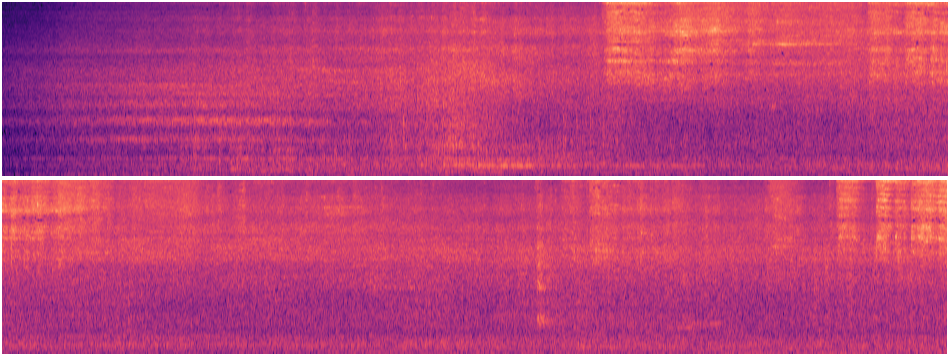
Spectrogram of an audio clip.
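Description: Freight train of tank and swap-body container wagons rolling past, a steady heavy rumble of wheels on the rails that swells over the first few seconds, with brief high-pitched screeches from the wheels.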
